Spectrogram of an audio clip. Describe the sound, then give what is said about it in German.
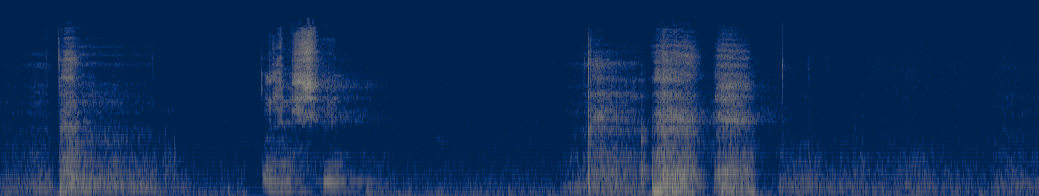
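A woman breathes into two microphones in a radio studio in Baden-Baden, several loud, gusty inhales and exhales with muffled rumble, and between the breaths she briefly speaks the two words "unheimlich schön" on command. “Zwei weitere Mikrofone nahmen dabei ihr Atmen auf.”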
